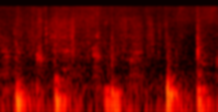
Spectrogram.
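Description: Large black dog moving about on a hardwood floor close by: a run of soft, low thuds, about two a second.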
